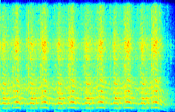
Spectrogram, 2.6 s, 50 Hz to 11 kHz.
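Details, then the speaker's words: 1987 Suzuki Samurai with dirty carburetor, engine previously seized after running out of oil, spark not yet confirmed: starter cranks at about five lopsided beats a second, no knocking; uneven compression suspected, not confirmed. "Sounds like it's got uneven compression, but I don't hear any knocking."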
